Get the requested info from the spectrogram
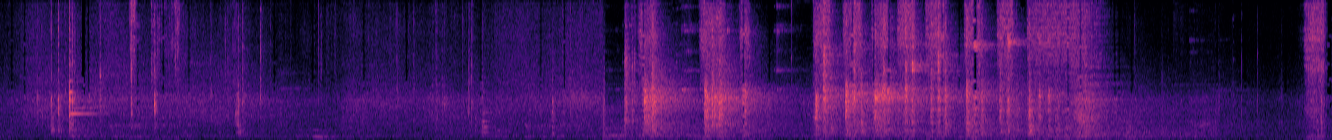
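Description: Assembly-hall ambience: scattered clicks and knocks of parts and tools being handled, growing busier and louder about halfway through, with indistinct voices in the background.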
